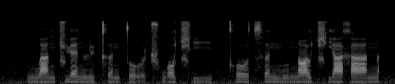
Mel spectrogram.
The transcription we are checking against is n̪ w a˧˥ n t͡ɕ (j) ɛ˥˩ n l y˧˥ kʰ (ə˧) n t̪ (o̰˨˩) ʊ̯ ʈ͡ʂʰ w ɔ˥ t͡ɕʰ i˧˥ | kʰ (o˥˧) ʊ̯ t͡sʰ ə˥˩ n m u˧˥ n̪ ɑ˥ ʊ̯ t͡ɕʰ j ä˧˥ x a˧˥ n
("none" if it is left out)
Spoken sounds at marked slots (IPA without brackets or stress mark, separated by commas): ɥ, ə˧˥, o̰˨˩, o˥˧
